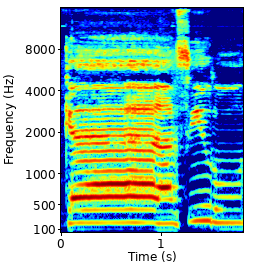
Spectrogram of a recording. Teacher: کاف کے اوپر کھڑی زبر ہے جس کی وجہ سے ہم نے اس کو لمبا کیا ہے، اور یہاں پہ رون جب وقف کرنا ہے تو تھوڑا سا اس کو نا رون کو لمبا کر کے ادا کرنا ہے، کیونکہ یہاں پہ آیت ختم ہو رہی ہے۔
